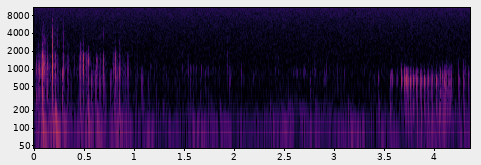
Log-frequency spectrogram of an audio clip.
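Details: Real stomach sounds, not recorded in real time: soft gurgles and bubbling pops ending in a longer low groan; normal bowel sounds (borborygmi) of an active gut.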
